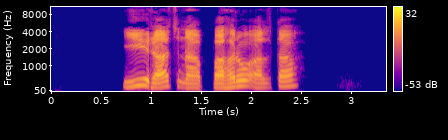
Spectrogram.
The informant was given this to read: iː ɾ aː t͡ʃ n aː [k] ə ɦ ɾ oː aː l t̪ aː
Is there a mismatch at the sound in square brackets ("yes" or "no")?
yes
